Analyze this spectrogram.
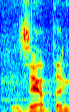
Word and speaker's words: xanthan: How do you pronounce that? Xanthan gum.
